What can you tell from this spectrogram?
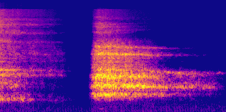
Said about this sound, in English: breathe deep and breathe it out with your breath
